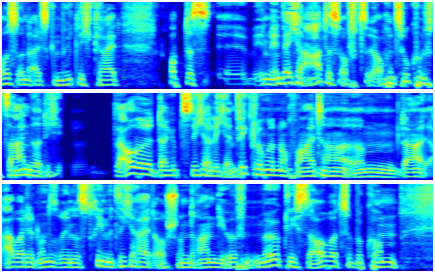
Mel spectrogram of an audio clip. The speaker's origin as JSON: {"language": "German", "town": "Hanover", "region": "Lower Saxony", "country": "Germany", "tie": "born or raised there", "said": "ich bin halt in Hannover eigentlich aufgewachsen, teilweise mittendrin und habe das immer geliebt und dann sind wir hier ins schöne Westfalen gezogen und ich habe mich dann immer weiter verkleinert, bis ich irgendwann in Davidsberg gewohnt habe. Das ist kein 2000 Einwohnerörtchen."}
